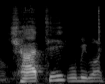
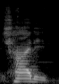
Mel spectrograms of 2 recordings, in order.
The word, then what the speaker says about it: chatty: have a t sound chatty chatty or you can say it she's very chatty everybody chatty it's almost like a D sound and when people say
